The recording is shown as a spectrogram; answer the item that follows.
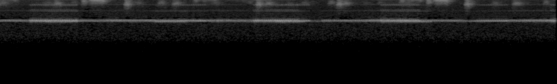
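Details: Crickets chirping in grass on a warm summer night in Bulgaria, recorded with a surround microphone: a steady high trill holding one pitch throughout, joined by brief higher chirps from other insects in a dense, continuous chorus.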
